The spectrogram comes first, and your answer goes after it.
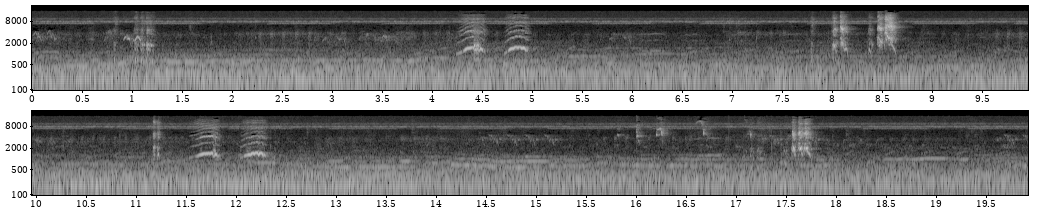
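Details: A wild newborn baby monkey that was left behind gives thin, rising, harmonic cries in short bursts, calling for its mother.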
